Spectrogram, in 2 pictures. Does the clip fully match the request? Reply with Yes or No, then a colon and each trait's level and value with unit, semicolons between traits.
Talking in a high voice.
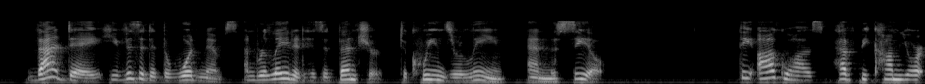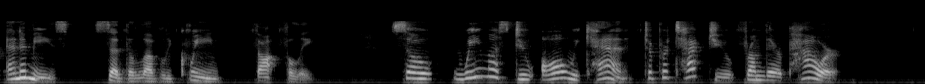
Yes: high, 215 Hz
